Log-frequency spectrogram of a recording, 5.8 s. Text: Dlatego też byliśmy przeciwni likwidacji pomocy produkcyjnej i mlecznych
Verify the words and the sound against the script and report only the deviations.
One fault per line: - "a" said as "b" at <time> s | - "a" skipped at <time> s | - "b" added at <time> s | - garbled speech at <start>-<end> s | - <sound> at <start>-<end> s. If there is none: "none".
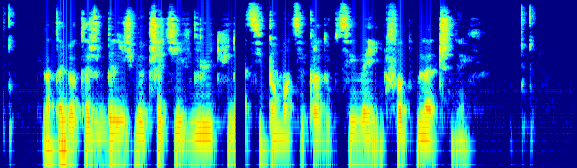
- dropout at 2.3-2.5 s
- "kwot" added at 3.8 s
